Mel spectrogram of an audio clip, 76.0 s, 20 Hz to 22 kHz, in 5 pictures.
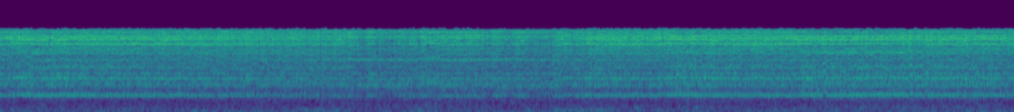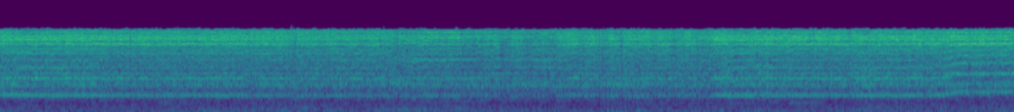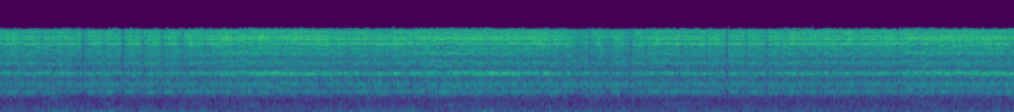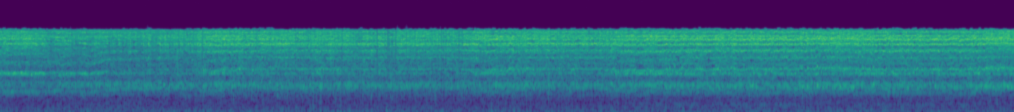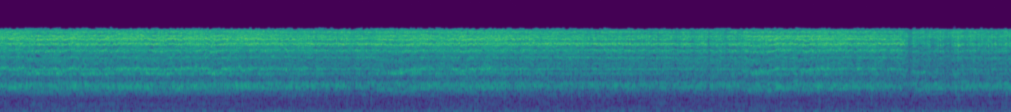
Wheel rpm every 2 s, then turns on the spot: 160, 160, 160, 160, 160, 160, 160, 160, 160, 160, 160, 160, 160, 160, 170, 200, 200, 200, 200, 200, 200, 200, 200, 210, 230, 230, 230, 220, 210, 210, 220, 220, 230, 230, 230, 230, 230, 230.
none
